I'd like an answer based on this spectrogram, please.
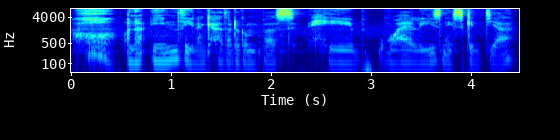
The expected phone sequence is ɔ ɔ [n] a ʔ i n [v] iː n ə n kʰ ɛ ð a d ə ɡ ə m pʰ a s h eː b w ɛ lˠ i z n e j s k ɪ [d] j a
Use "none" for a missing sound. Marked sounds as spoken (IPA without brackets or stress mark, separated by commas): n, ð, d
